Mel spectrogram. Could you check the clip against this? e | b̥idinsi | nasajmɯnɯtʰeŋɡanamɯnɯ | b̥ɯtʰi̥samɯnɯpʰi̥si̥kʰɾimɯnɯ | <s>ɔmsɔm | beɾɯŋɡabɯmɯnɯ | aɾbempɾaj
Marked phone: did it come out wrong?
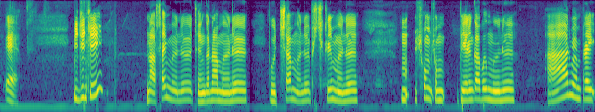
no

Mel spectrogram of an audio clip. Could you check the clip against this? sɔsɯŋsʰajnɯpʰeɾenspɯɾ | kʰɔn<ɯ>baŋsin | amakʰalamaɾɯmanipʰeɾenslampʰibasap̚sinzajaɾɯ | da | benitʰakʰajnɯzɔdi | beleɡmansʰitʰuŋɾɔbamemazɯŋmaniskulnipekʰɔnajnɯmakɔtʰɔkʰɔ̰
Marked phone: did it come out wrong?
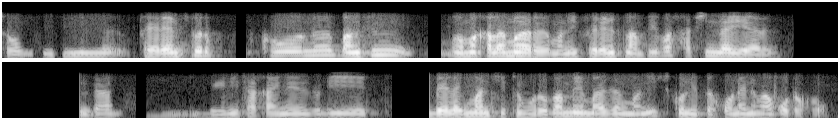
no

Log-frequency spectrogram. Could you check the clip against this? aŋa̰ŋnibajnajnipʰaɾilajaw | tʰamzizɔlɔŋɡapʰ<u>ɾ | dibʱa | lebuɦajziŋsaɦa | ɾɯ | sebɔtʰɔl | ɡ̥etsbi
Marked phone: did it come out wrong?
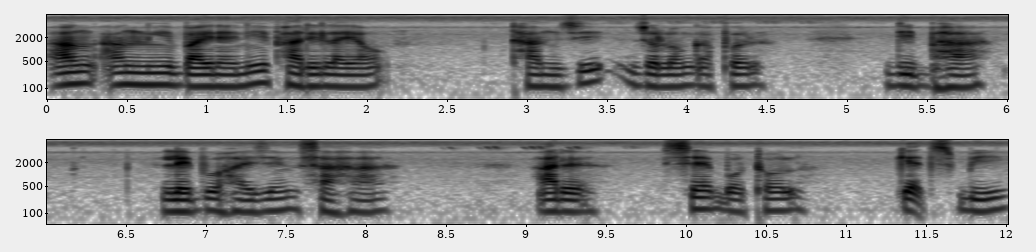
yes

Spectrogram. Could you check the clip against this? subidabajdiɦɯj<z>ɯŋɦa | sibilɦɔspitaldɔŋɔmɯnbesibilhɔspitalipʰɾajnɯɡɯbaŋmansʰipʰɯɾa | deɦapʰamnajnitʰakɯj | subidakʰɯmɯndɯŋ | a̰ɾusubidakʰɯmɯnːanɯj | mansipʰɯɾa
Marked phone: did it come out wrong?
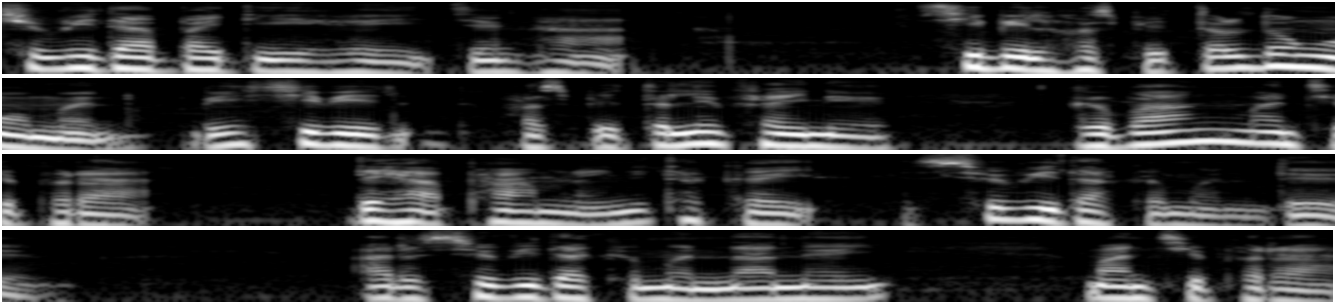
no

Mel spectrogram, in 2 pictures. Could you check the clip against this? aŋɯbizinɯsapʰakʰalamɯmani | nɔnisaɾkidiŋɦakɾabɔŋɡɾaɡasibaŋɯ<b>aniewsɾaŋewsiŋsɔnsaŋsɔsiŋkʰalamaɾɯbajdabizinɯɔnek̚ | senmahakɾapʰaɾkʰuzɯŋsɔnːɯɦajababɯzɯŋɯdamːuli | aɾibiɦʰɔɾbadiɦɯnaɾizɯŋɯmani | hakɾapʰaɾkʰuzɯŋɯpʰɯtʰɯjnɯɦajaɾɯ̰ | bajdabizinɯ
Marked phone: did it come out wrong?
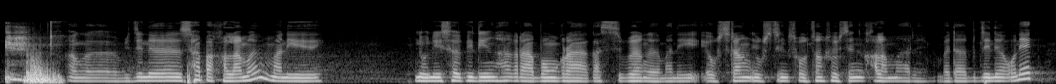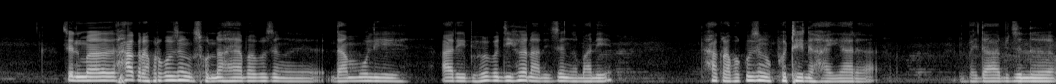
yes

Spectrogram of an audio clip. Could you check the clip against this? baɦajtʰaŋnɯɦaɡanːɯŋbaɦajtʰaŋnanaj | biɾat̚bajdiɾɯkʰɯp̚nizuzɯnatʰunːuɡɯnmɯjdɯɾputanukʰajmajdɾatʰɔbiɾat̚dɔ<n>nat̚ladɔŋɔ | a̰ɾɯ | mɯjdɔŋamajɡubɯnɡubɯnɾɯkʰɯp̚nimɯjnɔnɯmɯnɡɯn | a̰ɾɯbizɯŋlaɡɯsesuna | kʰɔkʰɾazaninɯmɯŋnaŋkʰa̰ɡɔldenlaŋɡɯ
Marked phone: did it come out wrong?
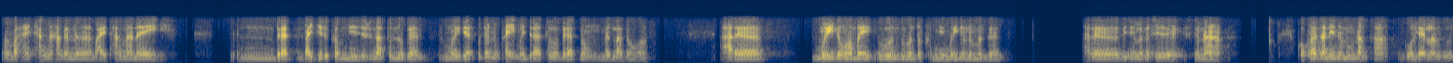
yes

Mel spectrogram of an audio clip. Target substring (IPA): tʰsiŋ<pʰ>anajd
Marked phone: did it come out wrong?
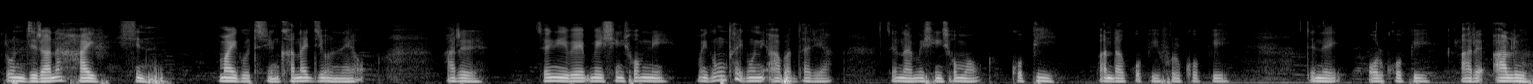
yes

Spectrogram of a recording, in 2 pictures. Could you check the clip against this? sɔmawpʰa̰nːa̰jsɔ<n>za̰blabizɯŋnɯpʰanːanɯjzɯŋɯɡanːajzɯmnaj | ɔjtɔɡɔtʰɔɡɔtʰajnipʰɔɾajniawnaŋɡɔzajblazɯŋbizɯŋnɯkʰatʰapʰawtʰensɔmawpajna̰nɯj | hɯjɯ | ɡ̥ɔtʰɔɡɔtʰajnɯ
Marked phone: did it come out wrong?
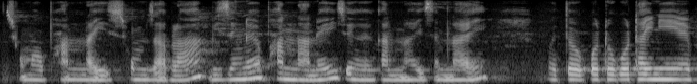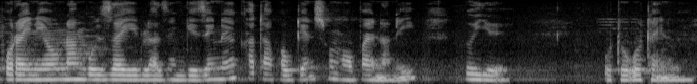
yes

